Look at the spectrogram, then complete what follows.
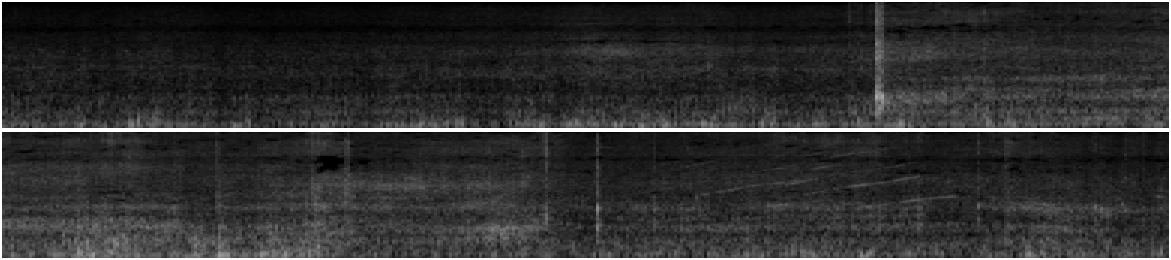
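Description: Skateboard wheels rolling and grinding across a concrete bowl, a rumble that grows louder about four seconds in and rises and falls as the board carves the bowl. A single sharp clack of the board comes just before the rolling swells, with a few lighter clicks later on.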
